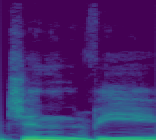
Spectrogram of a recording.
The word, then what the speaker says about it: Gen V: Gen 5. Gen 5. Okay. Jimmy Yeah. Jimmy V. Shut It up. just uses the Roman numeral. So that's how I pronounce it.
